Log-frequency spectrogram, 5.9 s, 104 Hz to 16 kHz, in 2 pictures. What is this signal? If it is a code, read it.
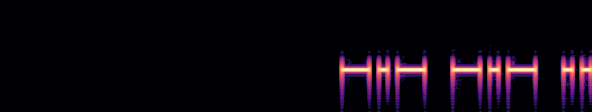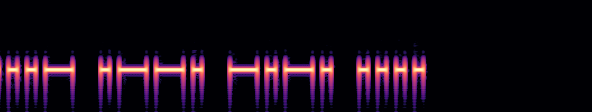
Morse code, heard as a keyed tone, about 25 wpm, 700 Hz. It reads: KK4PCH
